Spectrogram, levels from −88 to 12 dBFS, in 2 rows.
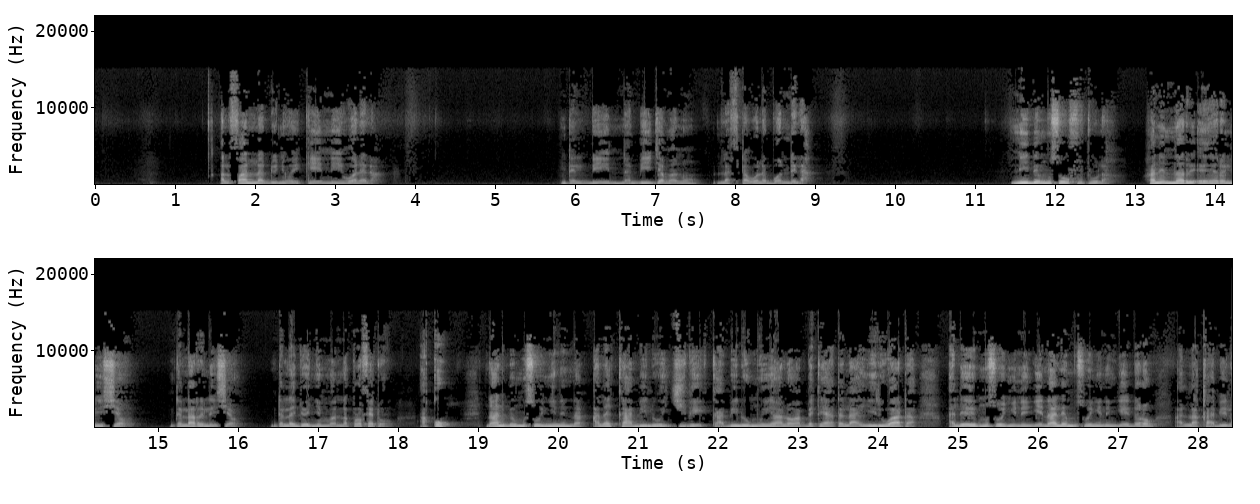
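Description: MP3 compression, likely the cause, runs throughout the speech. The treble stops abruptly at about 15.2 kHz, the fixed ceiling an encoder imposes when bits are scarce, and the damage is plainly audible, which fits a low bitrate near 47 kbps. Weaker frequency lines drop in and out from frame to frame, giving the sound a watery, swirling texture, with metallic chirps on s sounds and smeared attacks.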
